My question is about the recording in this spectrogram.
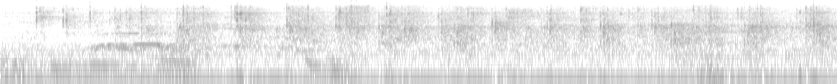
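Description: Faint, irregular light taps, with a faint murmuring voice during the first couple of seconds.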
